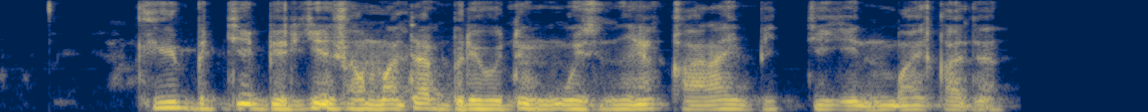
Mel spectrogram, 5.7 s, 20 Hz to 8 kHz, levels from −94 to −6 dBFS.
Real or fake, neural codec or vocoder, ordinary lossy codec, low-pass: fake; codec, 16 kHz, 8 kbps, FunCodec, trained on LibriTTS, 25 frames a second; none; none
